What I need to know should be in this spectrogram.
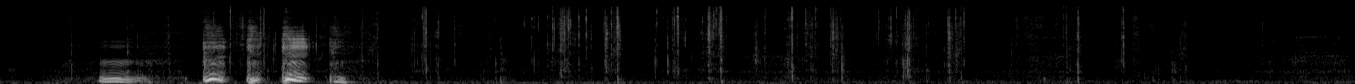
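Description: Plastic sleeves crinkle and rustle as envelopes are leafed through by hand.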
